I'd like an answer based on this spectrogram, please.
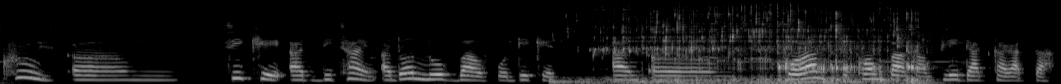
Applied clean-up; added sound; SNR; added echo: none; Fill (with liquid); 6 dB; none.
